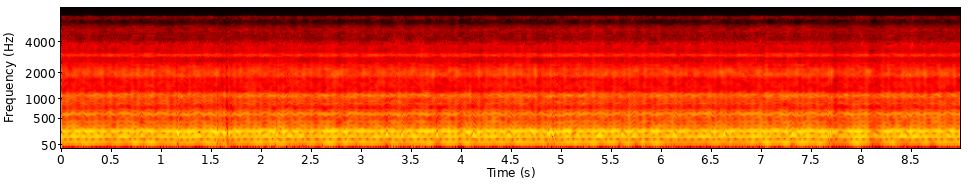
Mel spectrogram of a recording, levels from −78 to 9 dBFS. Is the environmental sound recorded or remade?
remade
